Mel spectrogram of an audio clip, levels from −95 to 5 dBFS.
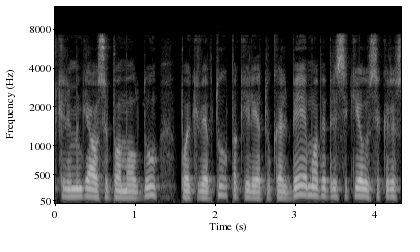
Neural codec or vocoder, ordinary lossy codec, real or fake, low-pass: none; AAC, 64 kbps; real; 7.2 kHz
